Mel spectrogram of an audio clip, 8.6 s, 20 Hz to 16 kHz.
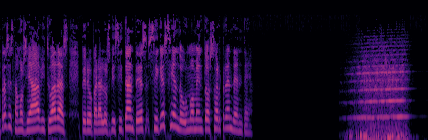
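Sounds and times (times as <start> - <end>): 
speech: 0.0 - 5.1
air-raid style city siren wailing: 6.8 - 8.5.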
